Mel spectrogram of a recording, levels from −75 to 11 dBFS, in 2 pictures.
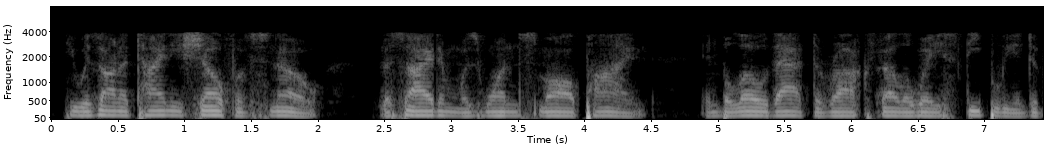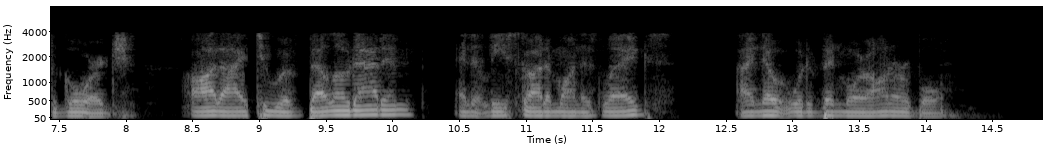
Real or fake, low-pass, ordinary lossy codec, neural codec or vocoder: real; 7.2 kHz; AAC, 16 kbps; none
